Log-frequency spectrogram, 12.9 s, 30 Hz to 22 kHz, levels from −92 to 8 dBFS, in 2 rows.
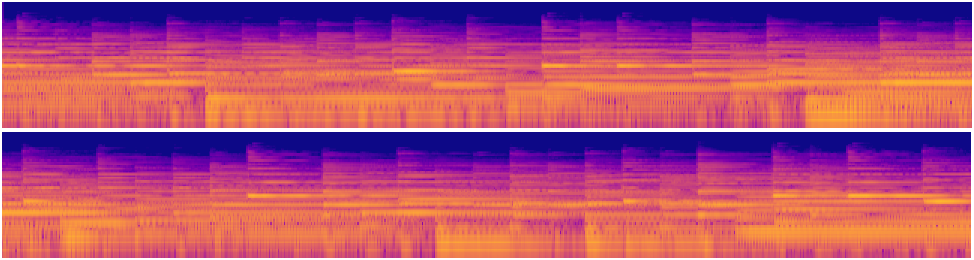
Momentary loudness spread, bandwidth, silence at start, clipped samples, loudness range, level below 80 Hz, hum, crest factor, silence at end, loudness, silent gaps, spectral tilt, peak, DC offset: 7 LU; 8 kHz; 0 s; under 0.1%; 2 LU; -32 dBFS; none; 14 dB; 0 s; -18 LUFS; none; -8.5 dB/octave; -4 dBFS; under 0.1%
